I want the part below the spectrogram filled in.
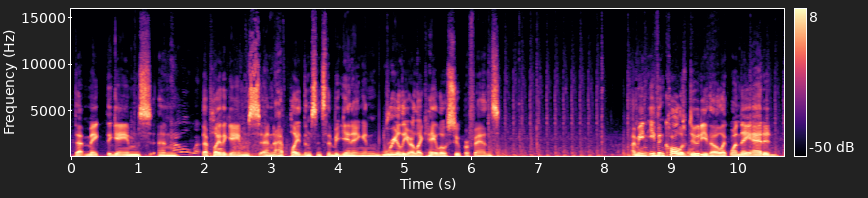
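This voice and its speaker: While streaming a game, a man chats casually in a wry, rambling manner, with game gunfire audible behind him. His voice is lowish and fairly bright, at a normal speed.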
